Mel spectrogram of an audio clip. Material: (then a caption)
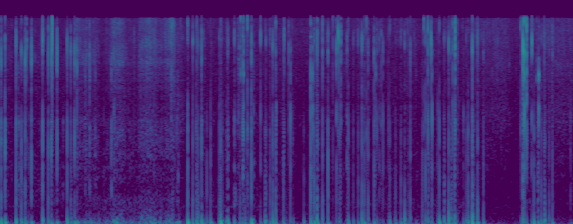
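Faux leather. A black zip-around wallet with a metal zipper pull, likely faux leather, soft and hollow, is held near the microphone and tapped and scratched with long nails. Dense, rapid, low muffled thumps and scratchy rustles run throughout, with a brief quieter stretch near the end.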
